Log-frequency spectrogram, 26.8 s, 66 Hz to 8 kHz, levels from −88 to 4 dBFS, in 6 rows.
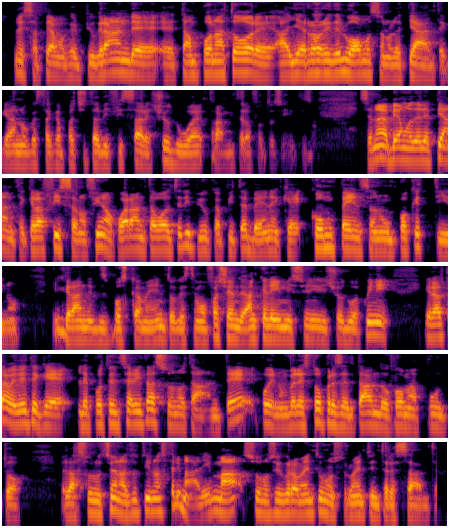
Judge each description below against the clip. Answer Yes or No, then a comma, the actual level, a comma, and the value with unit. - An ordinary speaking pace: No, fast, 190 wpm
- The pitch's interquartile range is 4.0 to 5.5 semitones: No, average, 3.3 semitones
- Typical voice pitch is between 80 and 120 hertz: No, low, 135 Hz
